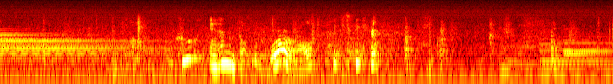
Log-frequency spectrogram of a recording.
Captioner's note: doorbell rings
